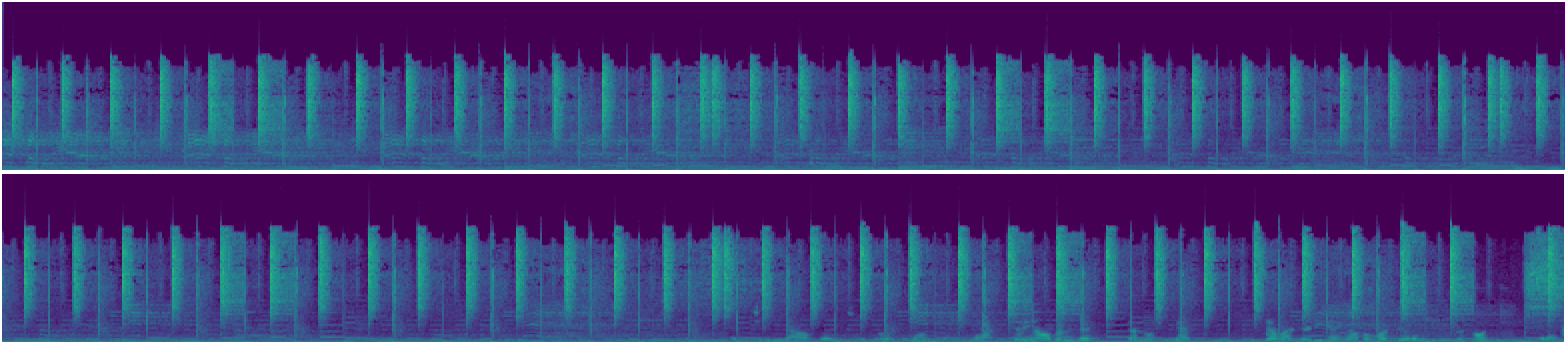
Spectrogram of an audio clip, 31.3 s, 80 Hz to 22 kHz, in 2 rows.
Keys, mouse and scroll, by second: 10.7 click, 15.4 click, 22.1-24.8 drag, 25.1 ctrl+-, 25.9 ctrl+shift+e, 26.8 ctrl+-.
